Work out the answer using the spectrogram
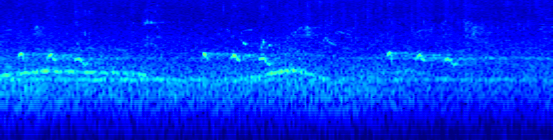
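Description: Birds chirping: a short descending run of chirps repeated about every two seconds, over a steady tone that rises and falls twice.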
